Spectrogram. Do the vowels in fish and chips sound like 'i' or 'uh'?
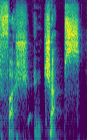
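uh. The vowels in both words sound like uh. "they might say fush and chups"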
